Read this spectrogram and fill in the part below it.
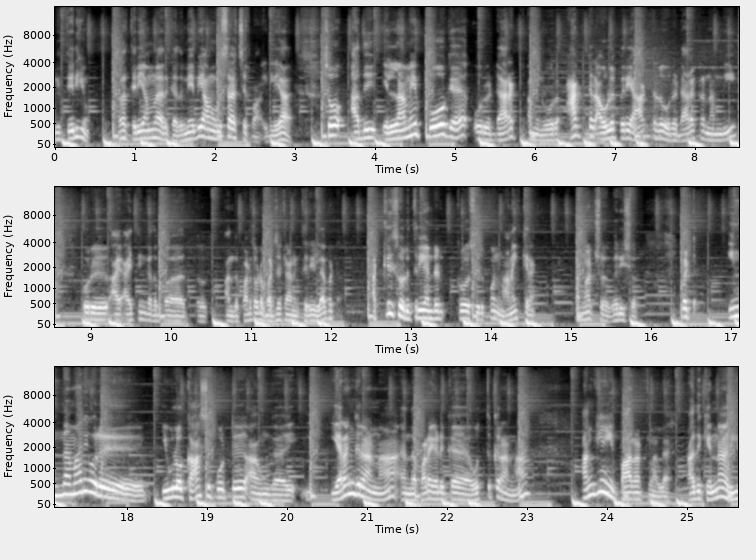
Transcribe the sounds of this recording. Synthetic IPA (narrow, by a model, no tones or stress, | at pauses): nːɡɐt̪ɛɾɪjʊ̃nɐlːaːt̪ɛɾɪjaːmɐlaːɪɾɯkːɐðɯmeːbiɐʋɐɡɐʋɪsaːɾt͡ʃːɪɾɯʋã̰ːɪlːɐjaː | soːʔɐðɯɛlːaːmeːpoːɣɐɔɾɯɖɐɪɾɛk̚ʈɐɪmiːnɔɾɯʔaːk̚ʈɐɾɐʋɐɭoːpɛɾɪjɐaːk̚ʈɐɾlɔɾɯɖɐɪɾɛk̚ʈɐɾnɐmbiɔɾɯɐ̰ʔɐɪt̪ʰɪ̃ŋkɐnd̪ɐ | ɐnd̪ɐpɐɽɐt̪ːoːɽɐbɐd͡ʒɛʈːlɐːnɐkːɯt̪ɛɾɪjɪlːɐbɐʈ | ɐʈliːsʈɔɾɯt̪ɾiːɐɳɖɾɛɖpɾoːsɪɾɯkːʊ̃nnɪnɐɪkːɪɾẽː | mnaːʈʃuːʋɛɾiʃṵːɾ | bɐʈɪnd̪ɐmaːd̪ɾiɔɾɯɪʋːɐɭoːkaːsɯpoːʈːɯɐʋɐŋɡɐɪɾɐŋɡɯɾãːnnːaːʔɐnd̪ɐpɐɽɐ̃ɛɽɯkːɐɔt̪ːɯkːɪɾãːnnːaː | ɐŋɡeːnĩpaːɾaːʈːlãːɪlːɐɐðɯkːɛnːɐɾiː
